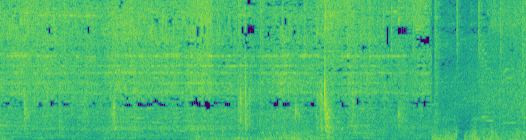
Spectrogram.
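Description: A spinnaker being hoisted on a racing yacht: halyard rope running up the mast in a few short zips over a steady hiss, with louder flapping of the unfilled sail cloth near the end.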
